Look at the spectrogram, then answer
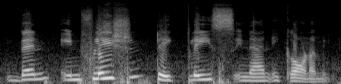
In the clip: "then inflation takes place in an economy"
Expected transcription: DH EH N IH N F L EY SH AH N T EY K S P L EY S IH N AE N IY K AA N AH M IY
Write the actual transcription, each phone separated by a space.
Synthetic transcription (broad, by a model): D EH N IH N F L EY SH AH N T EY K P L EY S IH N AE N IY K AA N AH M IY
